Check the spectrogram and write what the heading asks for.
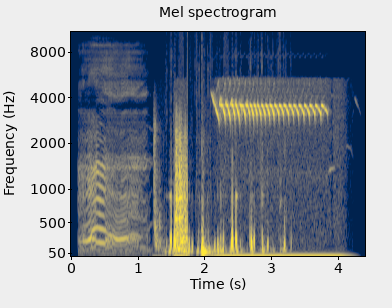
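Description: Cartoon sound effects: a short, wavering character cry, then a rising rush that ends in a thud about two seconds in, followed by a fast, high-pitched rattling trill lasting almost two seconds.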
